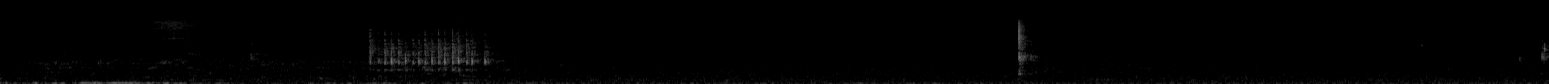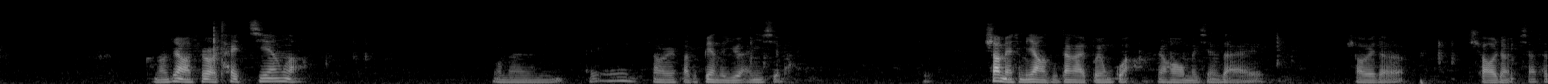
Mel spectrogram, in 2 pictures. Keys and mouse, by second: 2.4 click, 2.5 g, 9.4 click, 10.2 g, 14.3-15.4 middle drag, 15.4 g, 18.7 ctrl+Right, 19.1 g, 22.8 middle click, 23.0 Tab, 23.4-27.2 middle drag, 27.2 g, 29.9 r, 30.5 s.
